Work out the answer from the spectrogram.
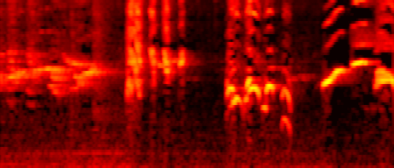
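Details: Oriental magpie-robin, local name kacer, singing: a drawn whistle, then harsh buzzy bursts followed by quick looping whistled notes and a rising whistle.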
